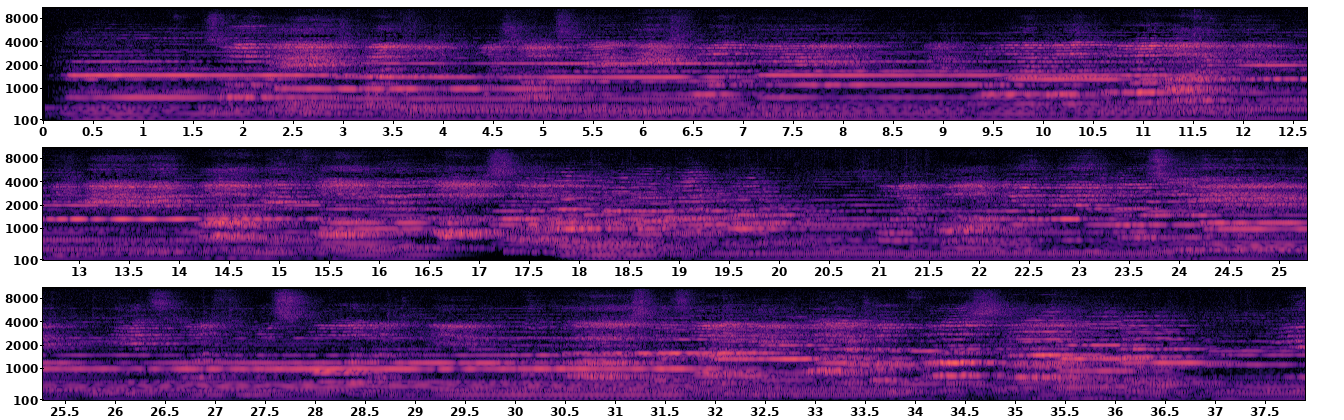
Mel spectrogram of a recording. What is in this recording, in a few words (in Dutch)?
Recitatief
